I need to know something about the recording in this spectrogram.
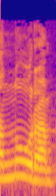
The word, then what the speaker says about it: Нора: Не Флора, не Элеонора и не Лера, а именно Нора, с ударением на первый слог.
